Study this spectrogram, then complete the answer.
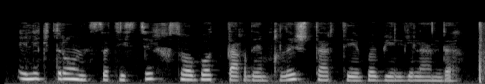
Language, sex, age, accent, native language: Uzbek, female, 18-24, Namangan, Uzbek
